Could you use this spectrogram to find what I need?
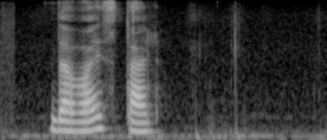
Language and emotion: Russian, neutral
